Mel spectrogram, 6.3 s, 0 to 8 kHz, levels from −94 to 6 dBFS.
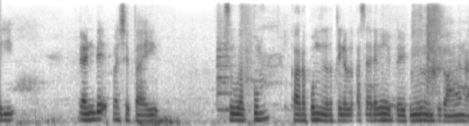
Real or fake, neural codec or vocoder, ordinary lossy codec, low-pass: fake; codec, 16 kHz, 1 kbps, X-Codec, HuBERT features, trained on balanced general audio; none; 7.2 kHz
